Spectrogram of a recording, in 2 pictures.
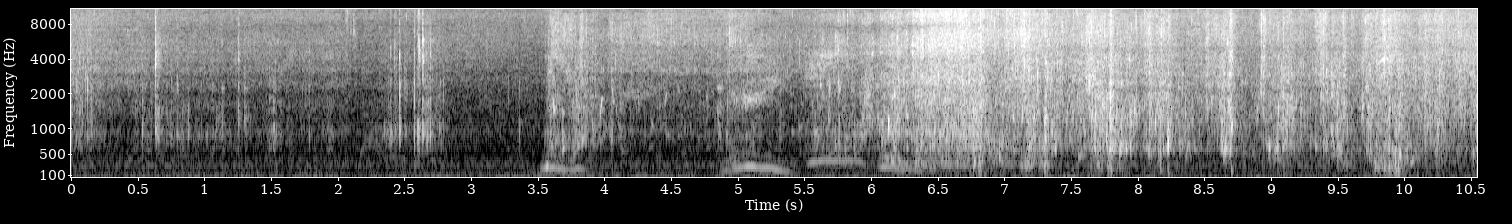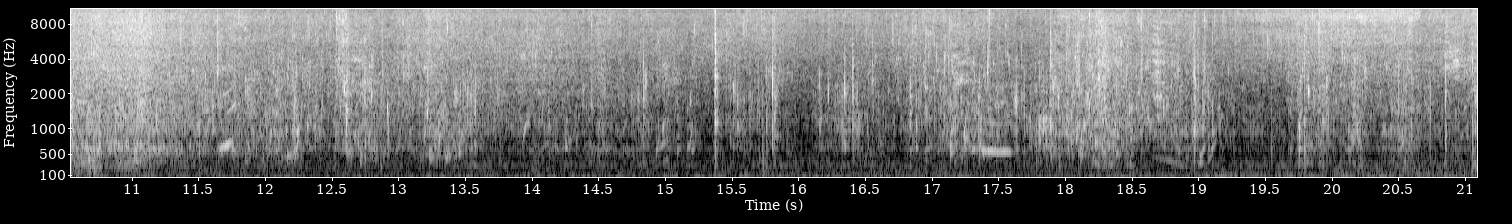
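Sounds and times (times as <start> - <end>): water splashing and sloshing: 3.4 - 21.0.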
